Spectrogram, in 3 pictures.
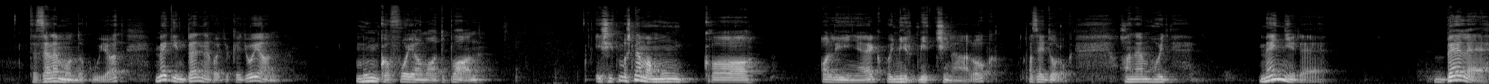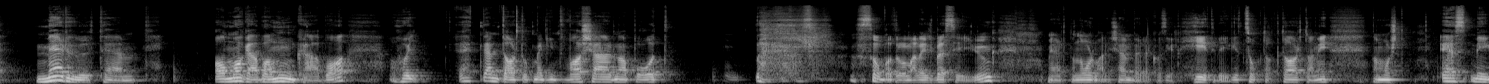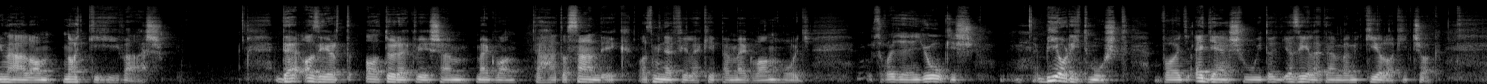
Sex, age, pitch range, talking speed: male, 30-49, 110-145 Hz, 110 wpm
